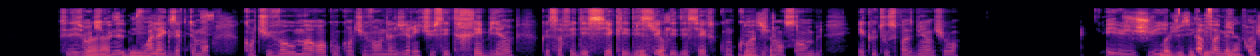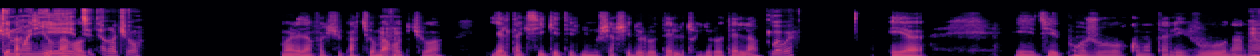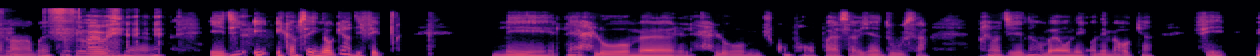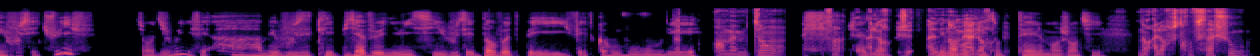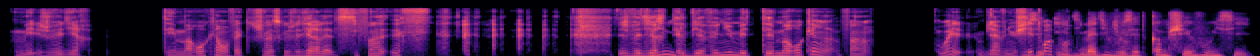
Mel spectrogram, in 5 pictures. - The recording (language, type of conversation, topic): French, unstructured, As-tu déjà été en colère à cause d’un conflit familial ?
- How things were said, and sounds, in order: other background noise; stressed: "très"; tapping; put-on voice: "Bonjour, comment allez-vous"; other noise; unintelligible speech; laughing while speaking: "Ah ouais"; laugh; tsk; unintelligible speech; put-on voice: "faites comme vous voulez !"; stressed: "tellement"; laugh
